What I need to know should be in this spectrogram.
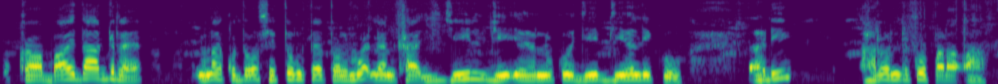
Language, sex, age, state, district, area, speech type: Santali, male, 60+, West Bengal, Malda, rural, spontaneous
